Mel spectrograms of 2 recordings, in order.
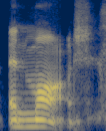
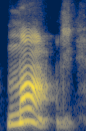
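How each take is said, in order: First: Said in the usual way. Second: March punched out loud on its own; stressed March. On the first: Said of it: "between now". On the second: Real, not acted. Host to viewers, repeating March with loud emphasis. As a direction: hit "March" hard and loud like an exclamation. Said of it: "Do you know when that was?".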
